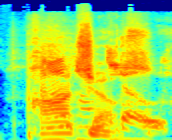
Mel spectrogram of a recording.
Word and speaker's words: Pancho's: Am I saying this right? Pancho's Mexican Buffet? – You're not. Pancho's. Come on. – Wow, Jesus. Sorry. God. How do you say it? – Ponchos. – Oh. – Like Lefty and Poncho. – Like Pancho Villa.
